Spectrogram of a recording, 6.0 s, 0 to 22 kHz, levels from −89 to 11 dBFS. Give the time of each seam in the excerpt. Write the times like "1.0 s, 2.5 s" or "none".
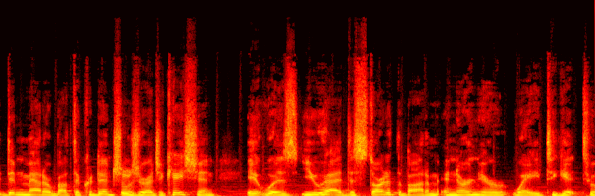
4.4 s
